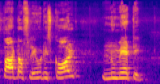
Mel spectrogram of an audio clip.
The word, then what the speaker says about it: pneumatic: एंड the gaseous part of fluid is called न्यूमेटिक। न्यूमेटिक को पी से लिखते हैं, PNEUMATIC, लेकिन इसको पढ़ते हैं न्यूमेटिक।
